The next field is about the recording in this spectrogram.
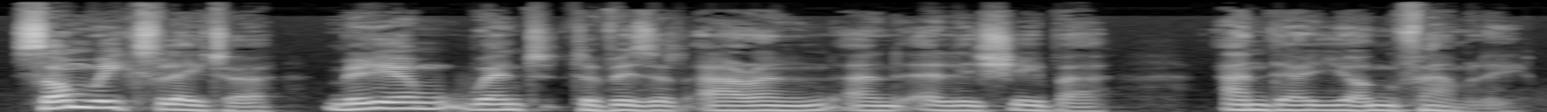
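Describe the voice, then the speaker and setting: A man reading scripted narration for a radio drama in a measured, solemn way. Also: mid-range voice. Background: soft music.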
